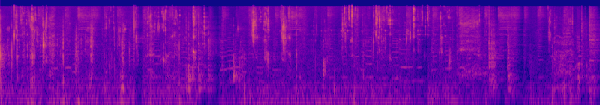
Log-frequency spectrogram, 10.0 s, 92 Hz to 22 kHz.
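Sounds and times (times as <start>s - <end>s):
wet chewing: 0.0s - 7.7s
background music: 0.0s - 10.0s.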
